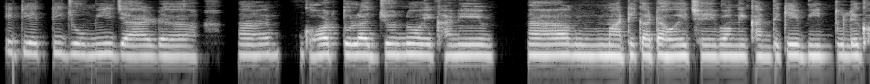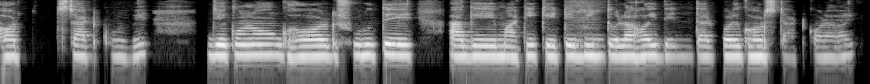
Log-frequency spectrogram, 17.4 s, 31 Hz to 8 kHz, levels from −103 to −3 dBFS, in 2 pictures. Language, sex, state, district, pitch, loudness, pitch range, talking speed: Bengali, female, West Bengal, Kolkata, 205 Hz, -18 LUFS, 195-210 Hz, 130 wpm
